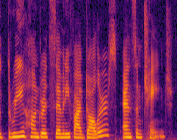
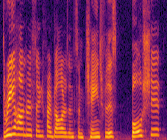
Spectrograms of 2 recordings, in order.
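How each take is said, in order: First: Said in the usual way. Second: Acted indignant outrage, pushed out; livid. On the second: Narrator playing someone cheated by the lockbox haul, livid. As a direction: throw the measly sum back in disbelief. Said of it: "I would be livid".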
